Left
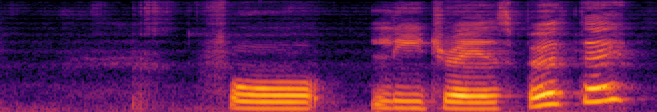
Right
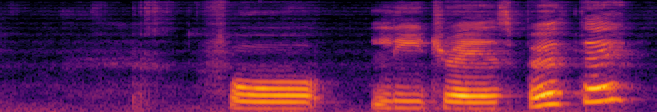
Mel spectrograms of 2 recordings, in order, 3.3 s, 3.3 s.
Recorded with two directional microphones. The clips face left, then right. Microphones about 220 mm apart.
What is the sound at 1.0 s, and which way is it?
A woman's voice, 15° left (ahead or behind).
